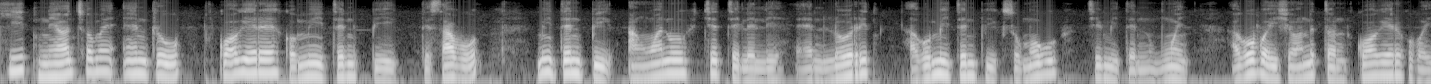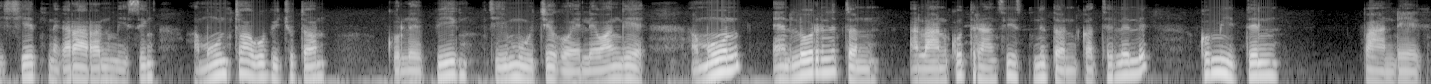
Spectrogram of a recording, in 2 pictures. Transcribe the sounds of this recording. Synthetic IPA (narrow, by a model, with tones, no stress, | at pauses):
kʰi˦tnɛ˨ɔ˦t͡ʃɔ˦mɛ˦ɛ˦ndɾu˦ | kwɔ˦ke˦ɾe˦ko˨mi˦te˦npiː˨k̚tɪ˨sa˦βu˨ | mi˦te˦npiː˨ka˨ŋwa˦nu˦t͡ʃe˦te˨le˨li˨ɛ˨nlo˦ɾi˦t | a˨ko˦mi˦te˦npi˨kso˨mo˦ku˦t͡ʃe˦mi˨te˨nŋwe˦ɲa˨ko˦pɔ˨i˨ʃɔ˨nɪ˦tɔ˨nko˦ɔ˦ke˦ɾe˦ko˨pa˨i˨ʃe˦tnɪ˨ka˦ɾʔaɾʔa˦nmi˨sɪ˦ŋ | a˨mu˦ntɔ˦ko˦pi˨t͡ʃu˦tɔ˦nku˨le˨piː˦k̚t͡ʃe˨˦mu˨t͡ʃe˦ko˨ɛ˨le˨wa˦ŋɡe˦a˨mu˦nɛ˨nlo˦ɾe˦nɪ˦tɔ˨n | a˨la˨nko˦tɾa˨nsi˦stni˦tɔ˨nka˨te˦le˦le˦ | ko˦mi˨te˦n | pa˨nde˨k̚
